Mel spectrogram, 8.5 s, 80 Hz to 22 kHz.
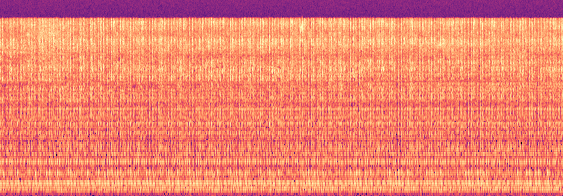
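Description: Decent DE1 espresso machine's pump running with a steady hum as it pulls a shot, the pressure rising into the main extraction.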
